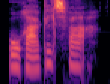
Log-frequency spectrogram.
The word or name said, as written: orakelsvar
